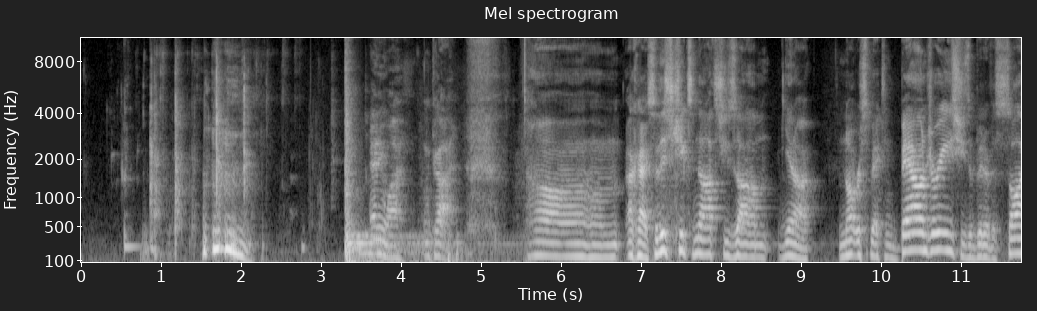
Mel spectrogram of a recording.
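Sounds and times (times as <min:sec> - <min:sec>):
person drinking water with gulps and swallows: 0:00.4 - 0:02.4
speech: 0:01.6 - 0:02.2, 0:03.6 - 0:11.7.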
